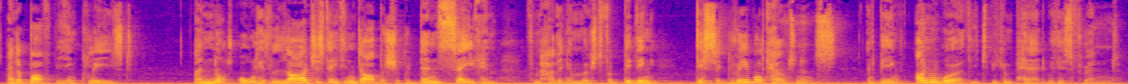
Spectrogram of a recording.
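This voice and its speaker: A woman's voice: medium pitch, slightly rough, poor audio. A woman reading a classic novel as an audiobook narrator, in a scripted literary style.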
